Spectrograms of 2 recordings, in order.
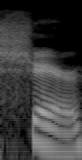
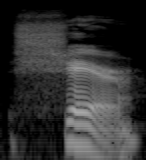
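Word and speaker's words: Charr: It's C H A R R, but it's pronounced share.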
